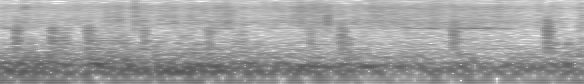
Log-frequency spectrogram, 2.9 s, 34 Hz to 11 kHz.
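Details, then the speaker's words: Rebuilt salvage 2007 Pontiac G6 convertible on test drive around 40 mph: low road rumble with light irregular knocks and clunks, suspension noise from the right front. "before you can kind of hear a little suspension noise that seems to be coming from the right"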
